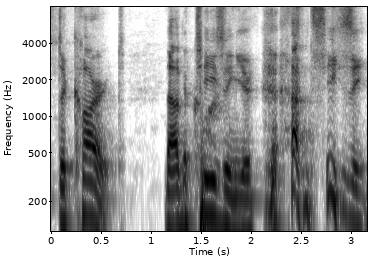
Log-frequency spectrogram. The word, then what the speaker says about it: Descartes: philosopher called uh rene descartes okay cartesian well your cartesian plan comes from him you know the cartesian xy dennis you're saying his name wrong it's descartes i'm teasing you i'm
